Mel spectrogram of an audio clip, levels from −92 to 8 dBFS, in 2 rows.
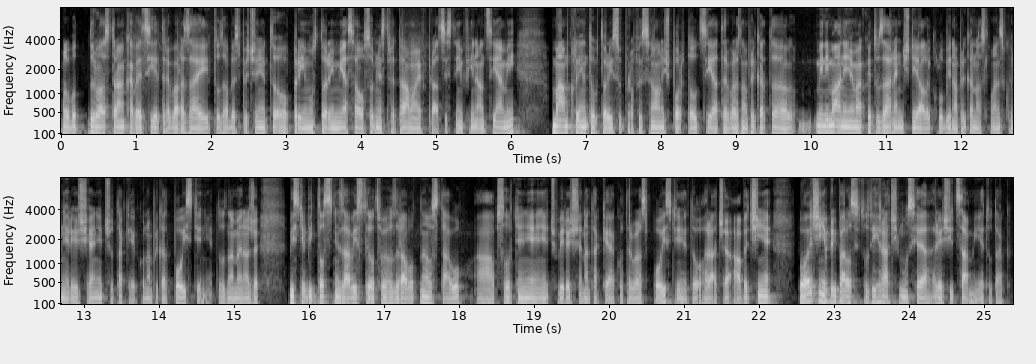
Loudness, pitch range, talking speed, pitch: -18 LUFS, 95-105 Hz, 205 wpm, 100 Hz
